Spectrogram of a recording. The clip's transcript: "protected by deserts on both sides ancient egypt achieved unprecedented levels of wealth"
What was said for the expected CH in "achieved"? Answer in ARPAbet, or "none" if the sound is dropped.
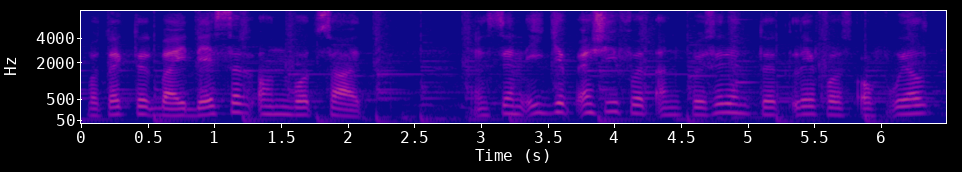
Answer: SH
